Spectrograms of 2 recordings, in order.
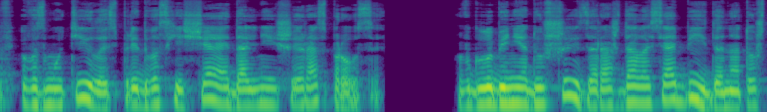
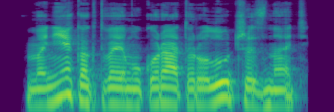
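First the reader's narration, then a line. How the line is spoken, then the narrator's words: Amused grunt. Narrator (Russian): хмыкнул магистр Дакре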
